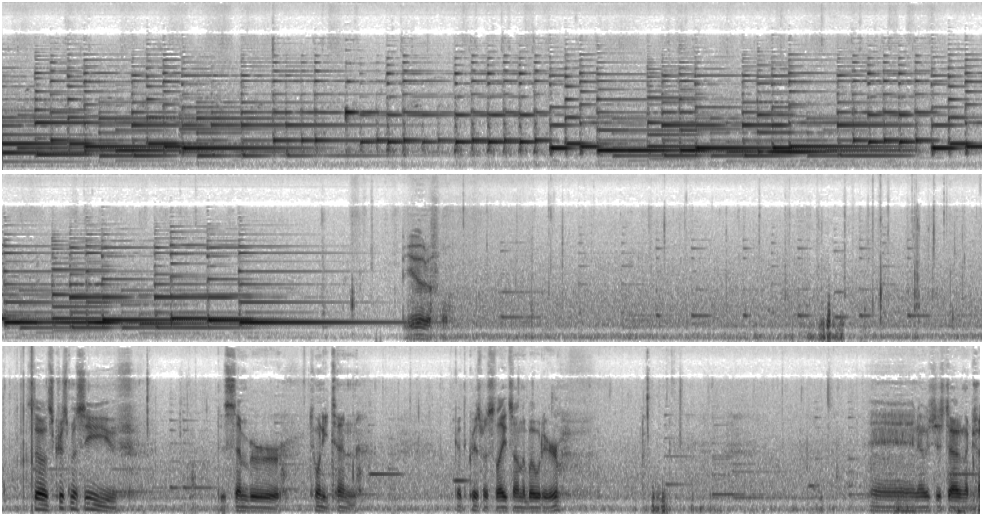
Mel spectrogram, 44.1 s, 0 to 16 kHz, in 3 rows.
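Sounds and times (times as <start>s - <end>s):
electronic keyboard note: 0.0s - 21.5s, 23.4s - 28.4s, 30.8s - 35.5s, 36.2s - 36.7s, 39.2s - 44.0s
man talking: 20.7s - 21.5s, 29.8s - 31.5s, 32.6s - 34.9s, 36.2s - 37.9s, 42.4s - 44.0s.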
